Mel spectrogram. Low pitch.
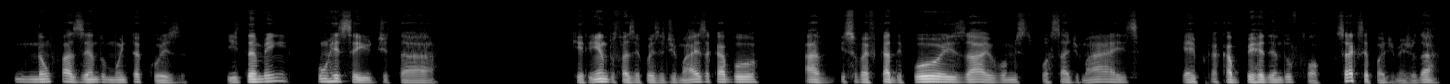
Yes: low, 110 Hz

